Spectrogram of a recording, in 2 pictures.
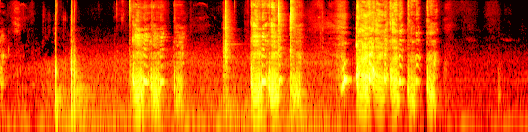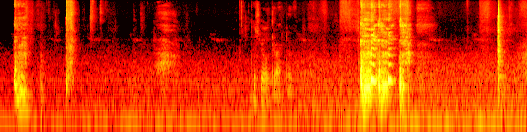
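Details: An adult smoker with winter allergies gives several deep, harsh barking coughs in short clusters, with a rattly, chesty quality.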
